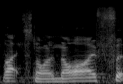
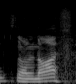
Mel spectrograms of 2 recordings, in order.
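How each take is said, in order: First: Slow, mouth-wide mock Aussie accent as a foreigner does it; foreigner's Aussie accent. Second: His own quick, easy Aussie accent on the line, half laughing; real Aussie accent. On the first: Australian driver mocking foreigners' overdone Aussie accent, slow and wide. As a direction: stretch the Aussie vowels open like an outsider trying too hard. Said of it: "when foreigners try to do an Aussie accent, I notice they really, like, open their mouth a lot".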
